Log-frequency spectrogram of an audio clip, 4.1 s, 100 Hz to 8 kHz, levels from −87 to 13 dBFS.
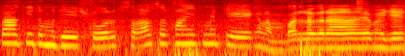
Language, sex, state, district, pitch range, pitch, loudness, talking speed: Hindi, male, Maharashtra, Mumbai Suburban, 195-265 Hz, 220 Hz, -18 LUFS, 235 wpm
